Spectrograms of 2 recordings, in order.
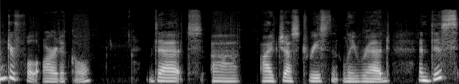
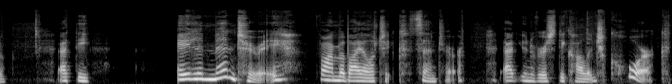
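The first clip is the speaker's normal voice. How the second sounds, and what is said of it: Put-on British accent. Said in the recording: “I'm going to have to say this in British because I just have to ... I can't do an Irish accent. Sorry about that, but doing my best here.”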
